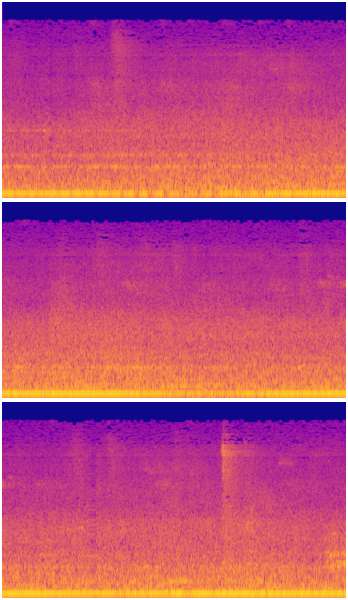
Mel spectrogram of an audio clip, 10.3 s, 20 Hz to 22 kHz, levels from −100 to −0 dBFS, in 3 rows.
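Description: At 0.47 to 0.51 s and again at 5.47 to 5.52 s there is short concealed packet loss. Each time about 20 ms of the recording failed to arrive in time, and the receiver papered over the hole by extending the sound just before it for roughly 21 ms and 26 ms, then cross-fading back into the real signal. The result is a tiny smear or wobble.

At 7.76 to 7.84 s a burst of packet loss removes about 60 ms. The decoder again carries the last sound forward, for about 57 ms, but lets it sag in level as the gap lengthens, giving a held, fading tail. The audio then picks up further along, so the material that belonged in that stretch is simply gone. The gap is longer, the concealment decays audibly, and the sound lurches forward rather than flowing on.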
